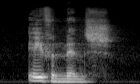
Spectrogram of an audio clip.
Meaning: fellow human
- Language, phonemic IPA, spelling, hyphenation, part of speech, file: Dutch, /ˈeː.və(n)ˌmɛns/, evenmens, even‧mens, noun, Nl-evenmens.ogg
